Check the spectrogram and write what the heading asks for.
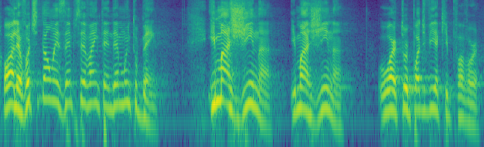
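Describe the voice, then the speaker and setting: A man's voice: high-pitched, lively intonation, a little fast, fairly bright tone. A Brazilian pastor in his church, preaching a sermon and telling a vivid illustrative story straight to the congregation. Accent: Brazilian Portuguese. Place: church sanctuary.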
